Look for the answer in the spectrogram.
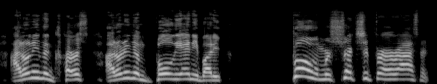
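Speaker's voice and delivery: loud, high, heated venting; frustrated rant. Real, not acted. Streamer ranting to chat about TikTok, loud and furious. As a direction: blow up about being restricted. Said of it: "it's so frustrating".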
